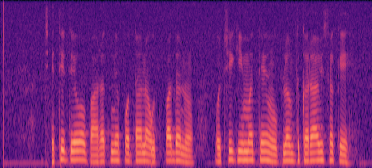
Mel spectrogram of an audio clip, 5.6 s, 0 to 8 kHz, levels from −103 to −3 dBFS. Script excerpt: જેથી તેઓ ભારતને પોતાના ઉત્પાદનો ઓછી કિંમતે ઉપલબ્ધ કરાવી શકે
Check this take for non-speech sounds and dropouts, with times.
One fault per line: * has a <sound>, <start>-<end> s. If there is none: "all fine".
* has a dropout, 0.7-0.8 s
